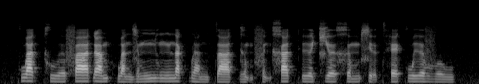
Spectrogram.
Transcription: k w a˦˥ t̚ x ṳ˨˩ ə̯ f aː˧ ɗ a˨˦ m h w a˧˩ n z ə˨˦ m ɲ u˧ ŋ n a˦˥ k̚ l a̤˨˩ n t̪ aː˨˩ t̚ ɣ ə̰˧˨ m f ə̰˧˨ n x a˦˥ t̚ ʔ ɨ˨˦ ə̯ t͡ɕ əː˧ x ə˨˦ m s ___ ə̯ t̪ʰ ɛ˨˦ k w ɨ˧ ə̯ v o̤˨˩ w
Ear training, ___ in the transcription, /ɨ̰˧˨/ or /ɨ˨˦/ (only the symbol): ɨ̰˧˨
